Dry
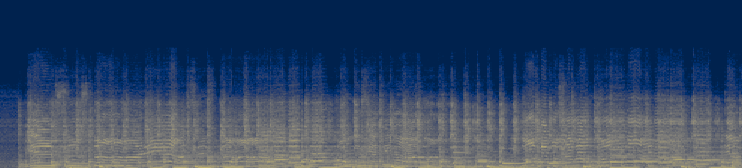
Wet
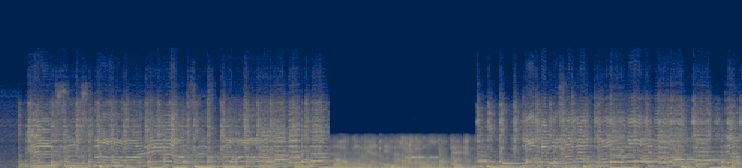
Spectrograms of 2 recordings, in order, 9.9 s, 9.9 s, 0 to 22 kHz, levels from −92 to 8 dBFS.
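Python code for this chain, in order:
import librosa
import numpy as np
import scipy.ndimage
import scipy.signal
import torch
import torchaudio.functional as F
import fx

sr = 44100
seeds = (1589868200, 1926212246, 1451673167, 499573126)

y = fx.lpc_monotone(x, sr, seeds[0], pitch_hz=160.0, order=10, at=(4.39, 6.36))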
